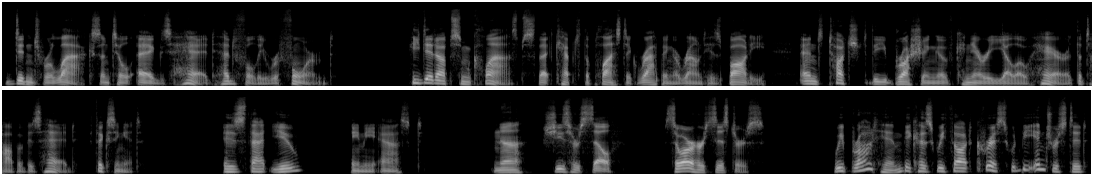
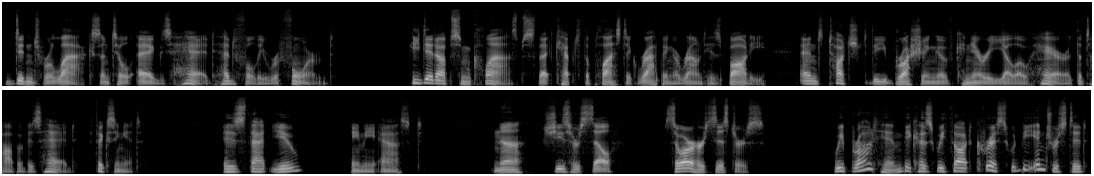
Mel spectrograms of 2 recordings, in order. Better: first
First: none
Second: hiss; faint; from 8.5 s on; 30 dB below the speech

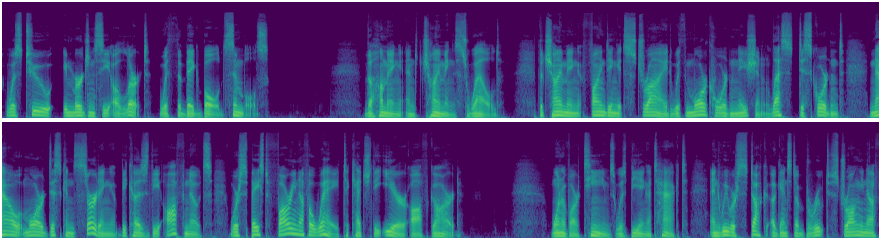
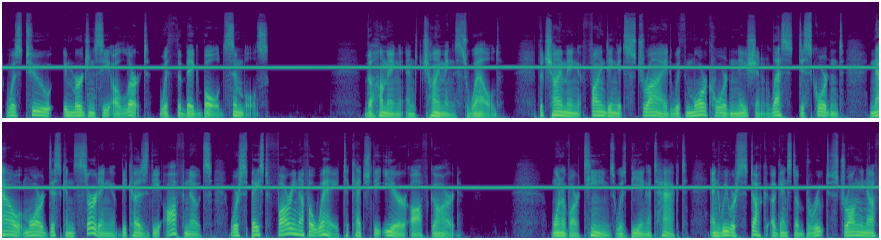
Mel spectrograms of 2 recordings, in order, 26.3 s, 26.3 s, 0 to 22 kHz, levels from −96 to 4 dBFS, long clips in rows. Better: first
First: none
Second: high-pitched whine; loud; throughout; 2 kHz, 7 dB below the speech

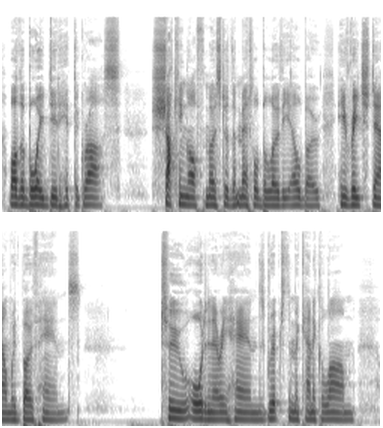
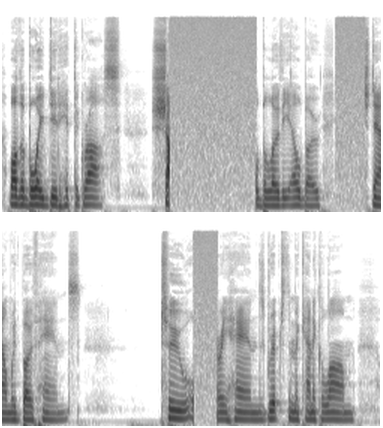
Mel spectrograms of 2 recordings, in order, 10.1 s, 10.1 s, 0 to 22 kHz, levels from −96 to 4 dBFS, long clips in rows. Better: first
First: none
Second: audio cutting out; filled with static; at 2 s for 1 s, at 4.5 s and at 7.5 s

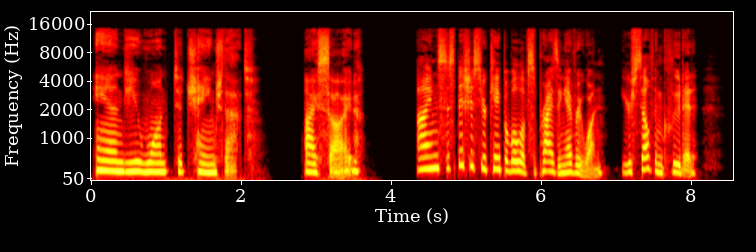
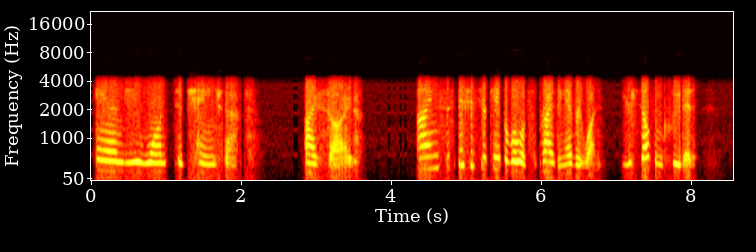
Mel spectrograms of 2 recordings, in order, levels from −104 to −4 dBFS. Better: first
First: none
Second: phone-call audio; poor line; nothing above 4 kHz

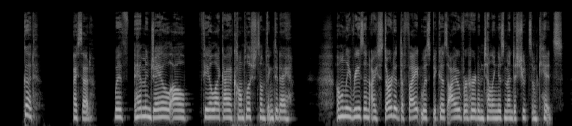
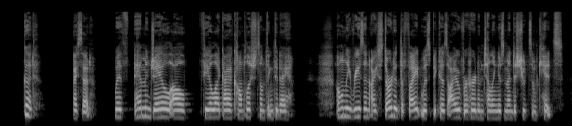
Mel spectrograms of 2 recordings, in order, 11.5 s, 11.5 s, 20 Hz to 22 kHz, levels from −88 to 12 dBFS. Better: first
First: none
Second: thin; very; fading below 300 Hz

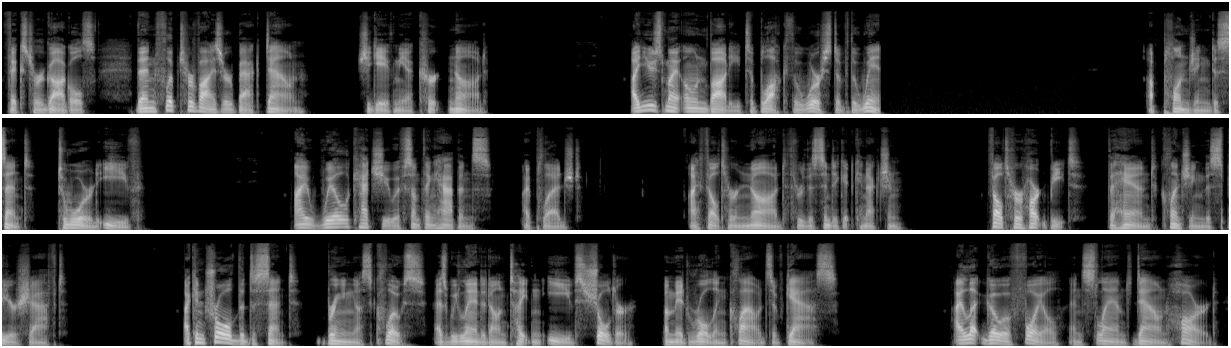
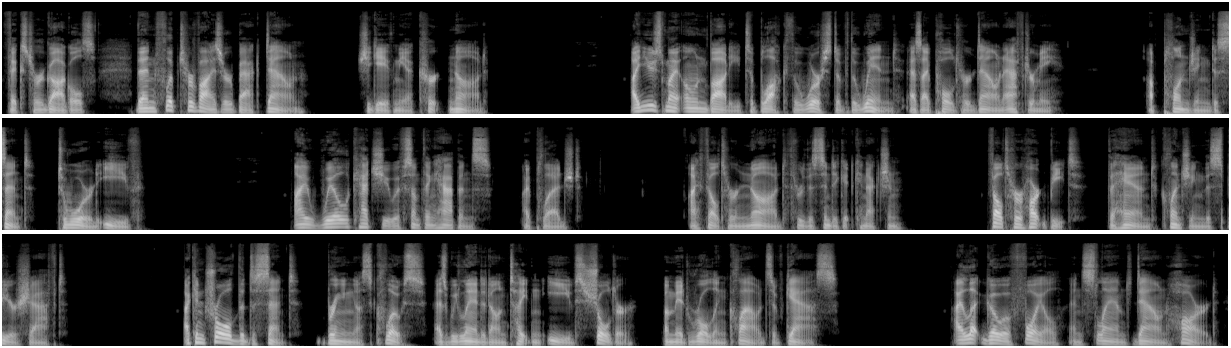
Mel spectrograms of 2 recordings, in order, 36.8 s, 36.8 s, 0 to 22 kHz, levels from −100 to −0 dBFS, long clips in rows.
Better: second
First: audio cutting out; at 9 s for 2 s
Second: none

